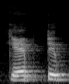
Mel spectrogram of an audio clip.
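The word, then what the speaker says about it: captive: को वा पढ़ा जाएगा, ई साइलेंट रहेगा। इस तरह से कैप्टिव पढ़ा जाएगा।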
